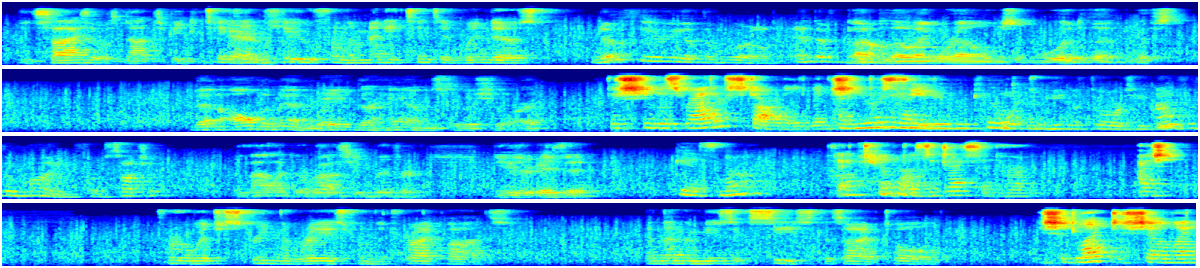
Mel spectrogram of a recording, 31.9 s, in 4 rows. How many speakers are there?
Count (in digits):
7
